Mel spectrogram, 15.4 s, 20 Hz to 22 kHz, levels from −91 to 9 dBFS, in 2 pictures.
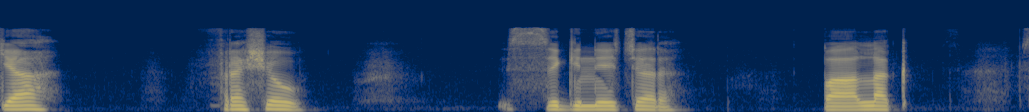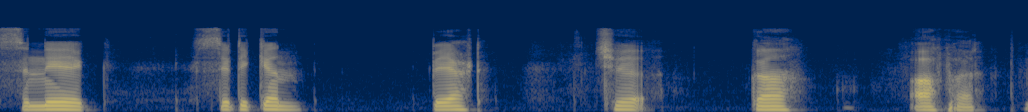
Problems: constant background noise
